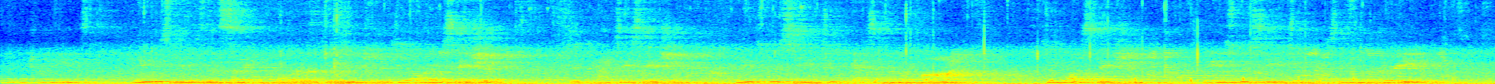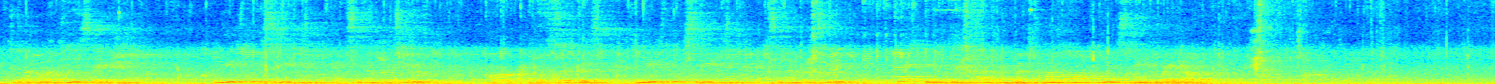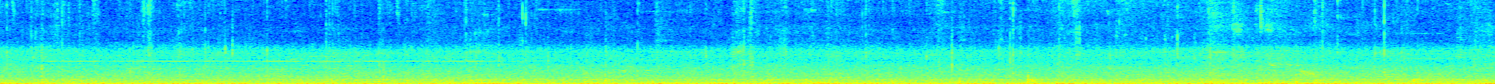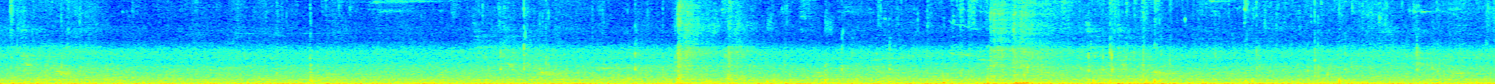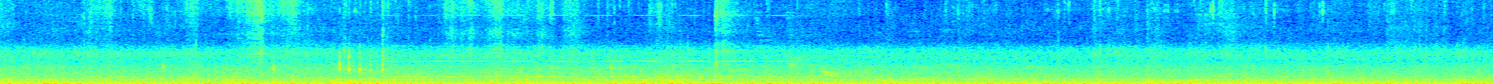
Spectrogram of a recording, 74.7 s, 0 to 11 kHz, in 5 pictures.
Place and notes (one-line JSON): {"title": "Zuoying, Kaohsiung - Station hall", "date": "2012-05-21 21:11:00", "description": "Taiwan high-speed rail station hall, Broadcast messages, Sony PCM D50 + Soundman OKM II", "latitude": "22.69", "longitude": "120.31", "altitude": "12", "timezone": "Asia/Taipei"}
